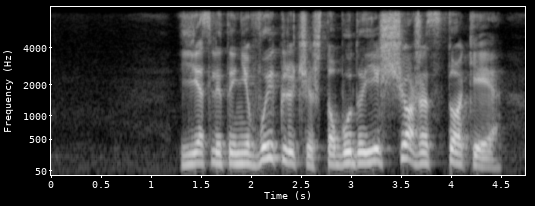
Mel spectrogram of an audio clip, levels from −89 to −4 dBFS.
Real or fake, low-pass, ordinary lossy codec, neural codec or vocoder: real; 7.2 kHz; none; none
